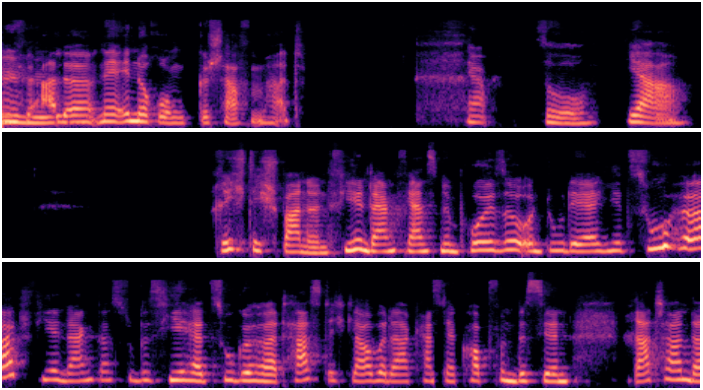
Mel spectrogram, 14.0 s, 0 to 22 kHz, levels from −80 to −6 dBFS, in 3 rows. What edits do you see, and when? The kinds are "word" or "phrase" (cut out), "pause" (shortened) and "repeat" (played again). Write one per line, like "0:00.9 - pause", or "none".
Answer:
0:07.3 - word
0:12.2 - word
